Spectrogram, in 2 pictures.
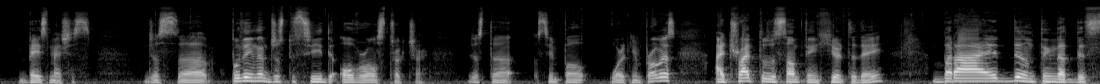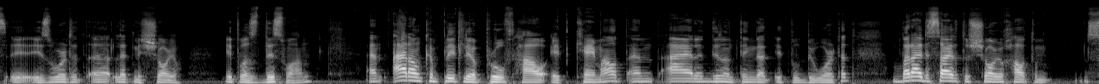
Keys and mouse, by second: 6.7-8.0 alt+right drag, 14.7 alt+click.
